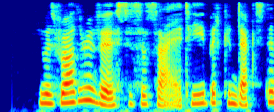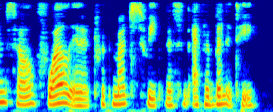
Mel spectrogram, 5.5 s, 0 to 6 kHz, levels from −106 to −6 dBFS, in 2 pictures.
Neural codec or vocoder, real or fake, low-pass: none; real; 5.4 kHz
